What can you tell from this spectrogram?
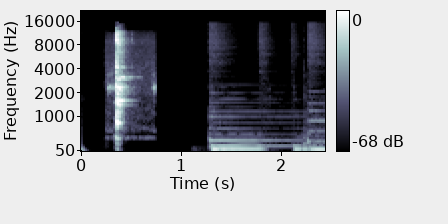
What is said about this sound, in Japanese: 乾杯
